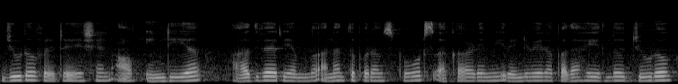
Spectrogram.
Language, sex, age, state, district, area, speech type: Telugu, female, 45-60, Andhra Pradesh, Anantapur, urban, spontaneous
